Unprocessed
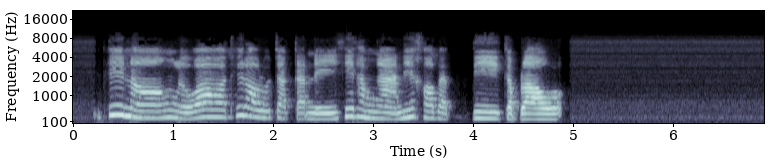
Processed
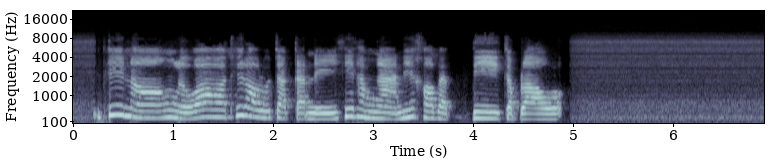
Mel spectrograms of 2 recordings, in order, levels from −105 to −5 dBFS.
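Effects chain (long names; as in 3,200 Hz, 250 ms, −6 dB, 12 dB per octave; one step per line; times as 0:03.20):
0:01.73–0:04.03: high-shelf EQ 4,000 Hz −9 dB
downward compressor 5 to 1, threshold −38 dBFS, peak gain reduction 19 dB
level +9 dB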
